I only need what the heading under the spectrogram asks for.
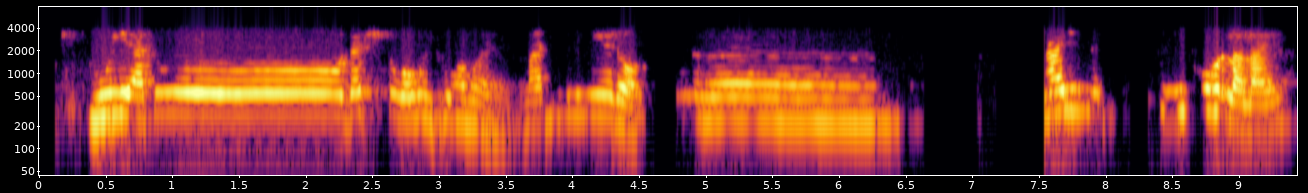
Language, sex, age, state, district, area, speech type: Bodo, female, 45-60, Assam, Kokrajhar, rural, conversation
